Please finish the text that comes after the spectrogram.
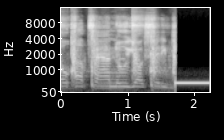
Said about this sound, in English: Ooh, uh oh, bad word. Hey, Nick, can you beep that out?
